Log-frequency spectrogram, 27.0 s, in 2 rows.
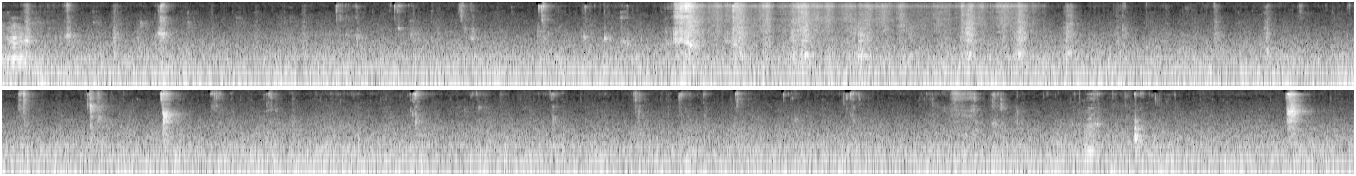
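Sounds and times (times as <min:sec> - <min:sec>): person chewing food: 0:00.1 - 0:19.2, 0:19.8 - 0:25.3
wet mouth clicks and smacks: 0:14.4 - 0:16.3, 0:26.4 - 0:26.6.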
